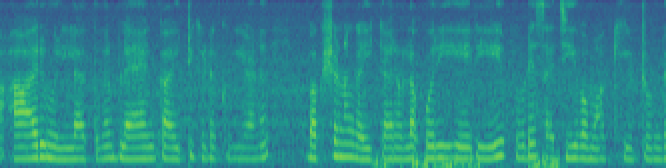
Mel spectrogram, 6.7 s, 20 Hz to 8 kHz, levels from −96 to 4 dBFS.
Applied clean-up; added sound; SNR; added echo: none; none; none; none.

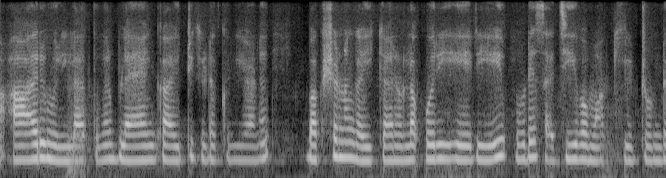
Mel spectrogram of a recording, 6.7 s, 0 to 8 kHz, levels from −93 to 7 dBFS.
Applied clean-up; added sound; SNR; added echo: neural separator model SepFormer DNS4.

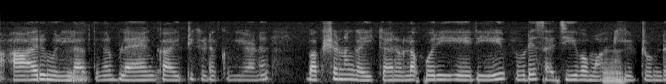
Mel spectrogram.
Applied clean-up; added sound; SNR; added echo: neural mask model Resemble Enhance denoiser.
